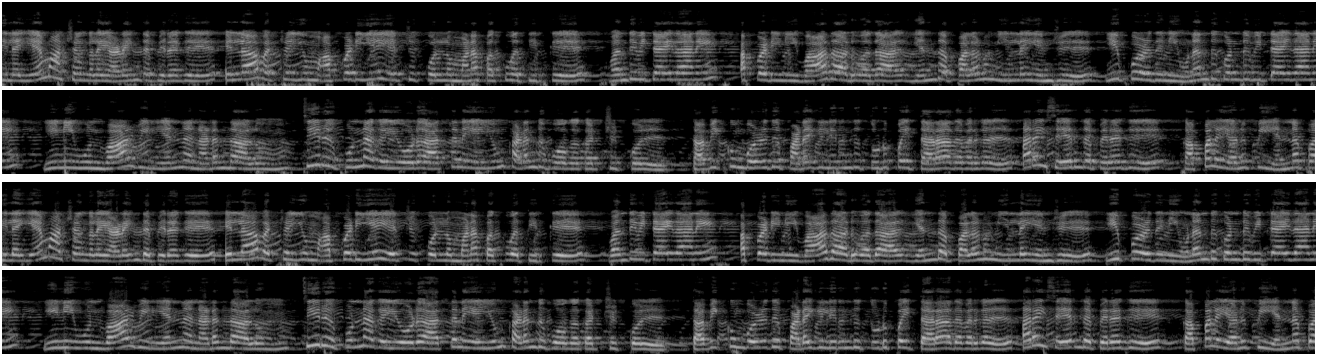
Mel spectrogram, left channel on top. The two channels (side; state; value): both; normal; correlation 0.08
